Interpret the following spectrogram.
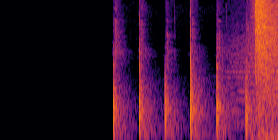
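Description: Rapid knocking on a door: about six quick, evenly spaced knocks starting a little under a second in. Background music swells in just at the end.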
